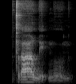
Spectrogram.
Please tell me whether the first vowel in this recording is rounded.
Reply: no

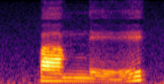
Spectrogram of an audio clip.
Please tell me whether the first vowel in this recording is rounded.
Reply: no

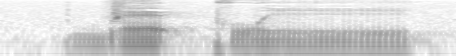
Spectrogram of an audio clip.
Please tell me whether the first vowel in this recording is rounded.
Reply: no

